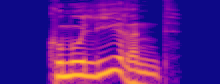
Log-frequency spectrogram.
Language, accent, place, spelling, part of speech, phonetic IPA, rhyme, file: German, Germany, Berlin, kumulierend, verb, [kumuˈliːʁənt], -iːʁənt, De-kumulierend.ogg
- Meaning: present participle of kumulieren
